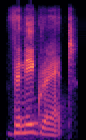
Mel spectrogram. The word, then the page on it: vinaigrette: Indian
